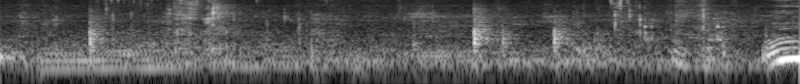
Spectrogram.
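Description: A person chewing a mouthful of food, quietly, with a few soft wet mouth clicks, ending in a hummed "hmm" right at the end.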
